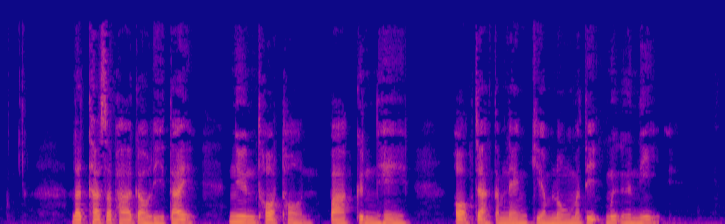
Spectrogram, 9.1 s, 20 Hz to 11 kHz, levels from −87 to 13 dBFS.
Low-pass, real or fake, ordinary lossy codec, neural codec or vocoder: 9.9 kHz; real; MP3, 48 kbps; none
